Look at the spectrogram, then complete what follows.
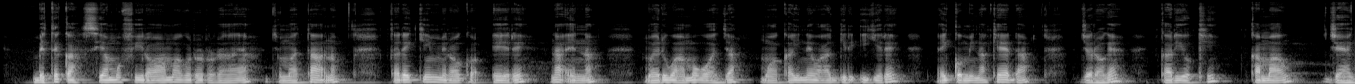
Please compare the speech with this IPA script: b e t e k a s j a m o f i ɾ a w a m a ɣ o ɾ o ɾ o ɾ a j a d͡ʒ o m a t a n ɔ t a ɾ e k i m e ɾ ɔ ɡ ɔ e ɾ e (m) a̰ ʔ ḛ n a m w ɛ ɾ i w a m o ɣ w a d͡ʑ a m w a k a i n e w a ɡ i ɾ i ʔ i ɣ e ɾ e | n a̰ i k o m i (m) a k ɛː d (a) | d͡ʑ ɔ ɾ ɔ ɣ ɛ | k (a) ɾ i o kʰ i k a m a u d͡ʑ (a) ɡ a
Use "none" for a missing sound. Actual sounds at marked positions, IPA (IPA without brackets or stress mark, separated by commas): n, n, a, a, ɛ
